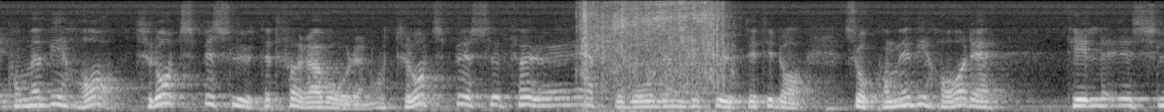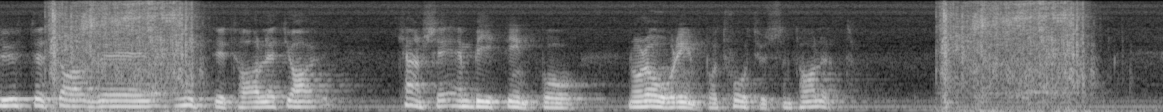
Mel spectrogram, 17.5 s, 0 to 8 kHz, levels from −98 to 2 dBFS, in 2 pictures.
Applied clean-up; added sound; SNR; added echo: none; Tearing; 6 dB; reverberation time 0.4 s.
